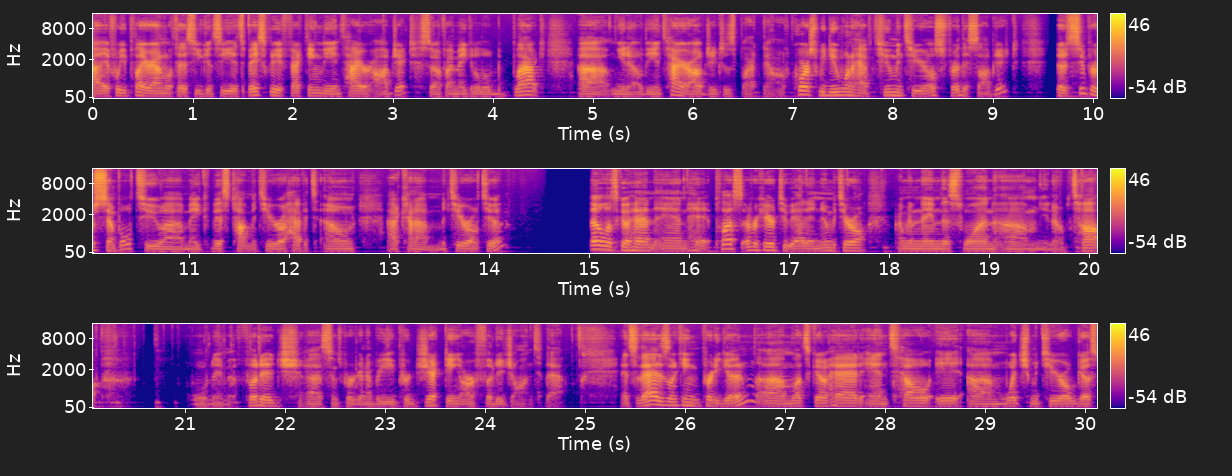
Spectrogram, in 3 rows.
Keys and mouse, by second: 1.4 right click, 3.2 g, 3.3 z, 7.5 shift+middle click, 10.5 shift+middle drag, 17.0 right click, 17.4 right click, 17.9-19.8 shift+middle drag, 19.8 right click, 20.3 shift+middle click, 20.6-21.6 right drag, 20.9 o, 22.6 middle click, 24.7 ctrl+s, 27.4 middle click.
